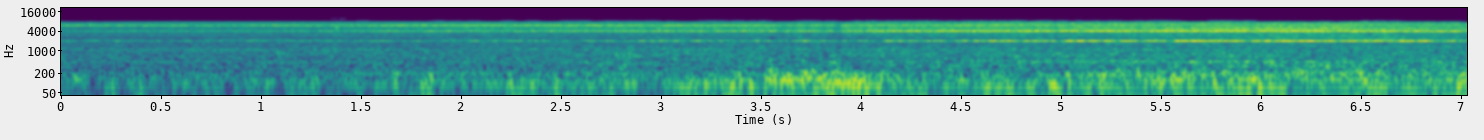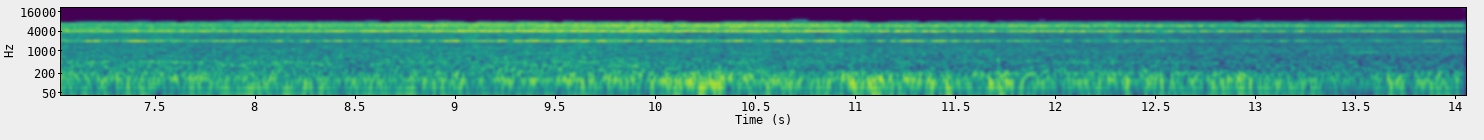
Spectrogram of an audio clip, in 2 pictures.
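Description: Siemens-built Class 333 electric multiple unit pulling in and braking along the platform: a low rumble of the coaches rolling past, with a steady high-pitched squeal over it, growing louder from about four seconds in.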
